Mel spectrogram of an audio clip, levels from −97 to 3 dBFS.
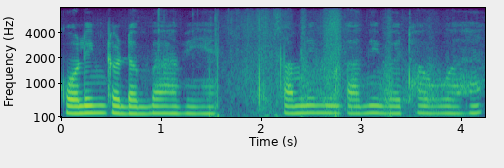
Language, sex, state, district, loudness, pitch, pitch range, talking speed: Hindi, female, Uttar Pradesh, Hamirpur, -19 LUFS, 190 Hz, 185-195 Hz, 170 wpm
